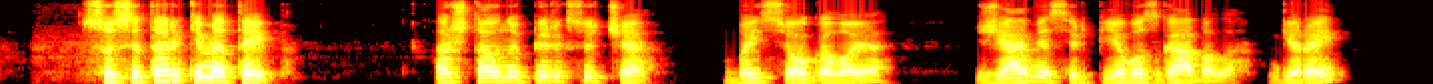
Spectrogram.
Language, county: Lithuanian, Kaunas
